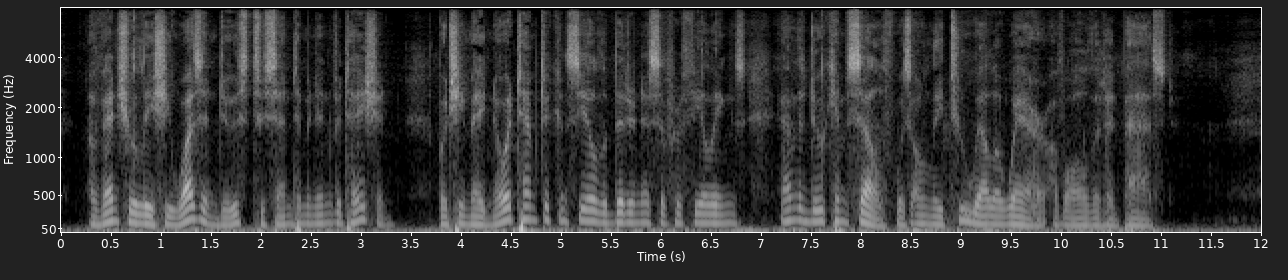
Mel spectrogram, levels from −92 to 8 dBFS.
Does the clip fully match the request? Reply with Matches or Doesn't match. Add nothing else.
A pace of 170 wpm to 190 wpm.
Matches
